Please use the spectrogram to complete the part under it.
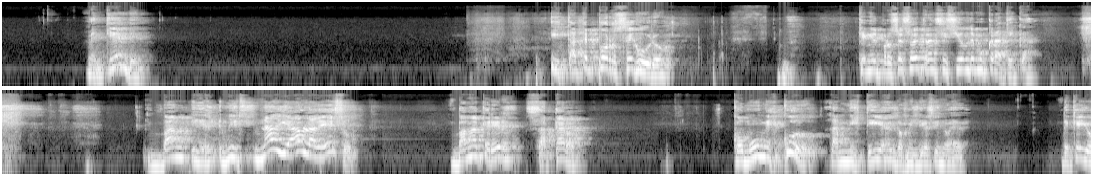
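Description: An older man speaks calmly and close to a microphone, in short bursts with pauses.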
